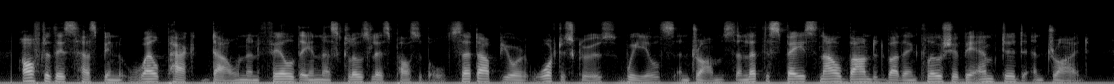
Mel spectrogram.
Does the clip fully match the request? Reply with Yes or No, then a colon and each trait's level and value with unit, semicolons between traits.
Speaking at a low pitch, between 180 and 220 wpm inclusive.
Yes: low, 110 Hz; average, 190 wpm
